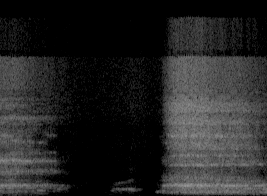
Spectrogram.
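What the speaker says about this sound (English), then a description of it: "Breathing in" A deep, audible inhale taken during a gentle morning warm-up breathing exercise, a long airy draw of breath broken by a short pause, then a fuller, louder breath up close.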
